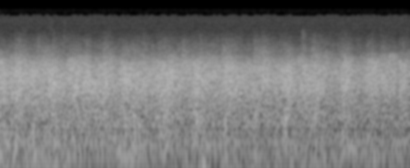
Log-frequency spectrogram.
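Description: Audience applauding, a steady round of clapping from a hall full of people.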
